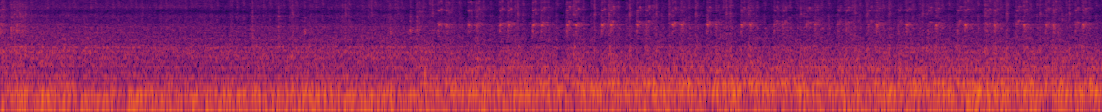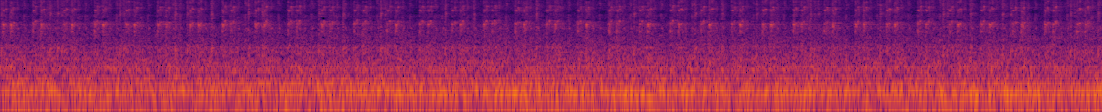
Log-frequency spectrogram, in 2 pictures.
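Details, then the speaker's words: Honda City/Civic FD with check-engine light, DTC for ignition coil primary circuit: uneven, lumpy idle with stumbling beat under a ticking top end; misfire from one failed ignition coil, not fixed by new spark plugs. "da Okay sira yung isang ignition coil try muna natin to"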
